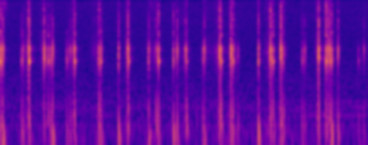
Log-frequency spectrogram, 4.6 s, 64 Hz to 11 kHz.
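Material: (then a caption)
Paper. Fingertips tap and scratch the flat bottoms of two identical small, empty mini paper cups held facing the mic. About twenty quick, dry taps land in an uneven rhythm, each with a hollow papery tone near 1.2 kHz that dies away instantly, with faint scratching between them.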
